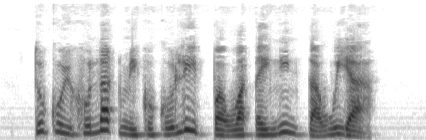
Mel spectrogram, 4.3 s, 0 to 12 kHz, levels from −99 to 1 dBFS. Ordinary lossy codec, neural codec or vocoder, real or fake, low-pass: AAC, 48 kbps; vocoder, 24 kHz, 100 mel bands, Vocos; fake; 10.8 kHz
